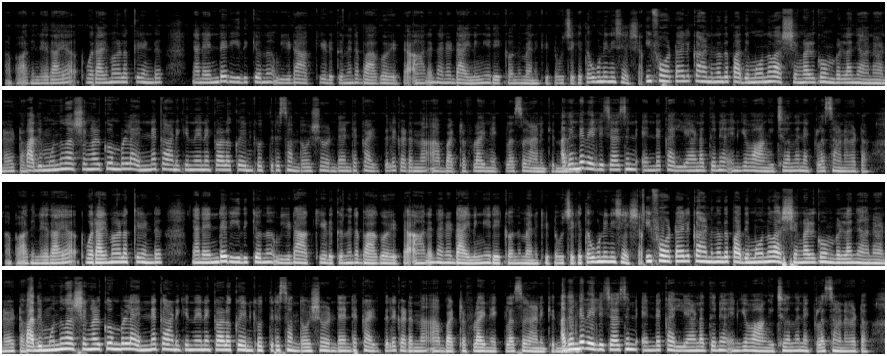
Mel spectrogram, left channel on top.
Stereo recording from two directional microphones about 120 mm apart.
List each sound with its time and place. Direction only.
0.9 s speech: 55° right (ahead or behind)
1.9 s speech: 60° right (ahead or behind)
2.6 s speech: 40° right (ahead or behind)
4.3 s speech: 45° right (ahead or behind)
